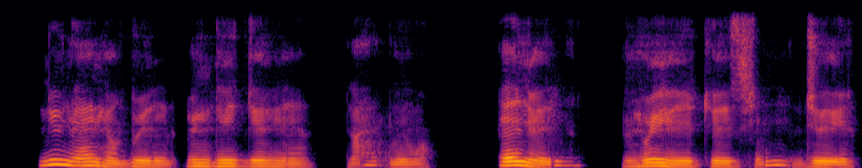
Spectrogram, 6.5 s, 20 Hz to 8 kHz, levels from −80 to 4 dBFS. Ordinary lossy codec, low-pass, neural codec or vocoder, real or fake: none; 7.2 kHz; autoencoder, 22.05 kHz, a latent of 192 numbers a frame, VITS, trained on one speaker; fake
